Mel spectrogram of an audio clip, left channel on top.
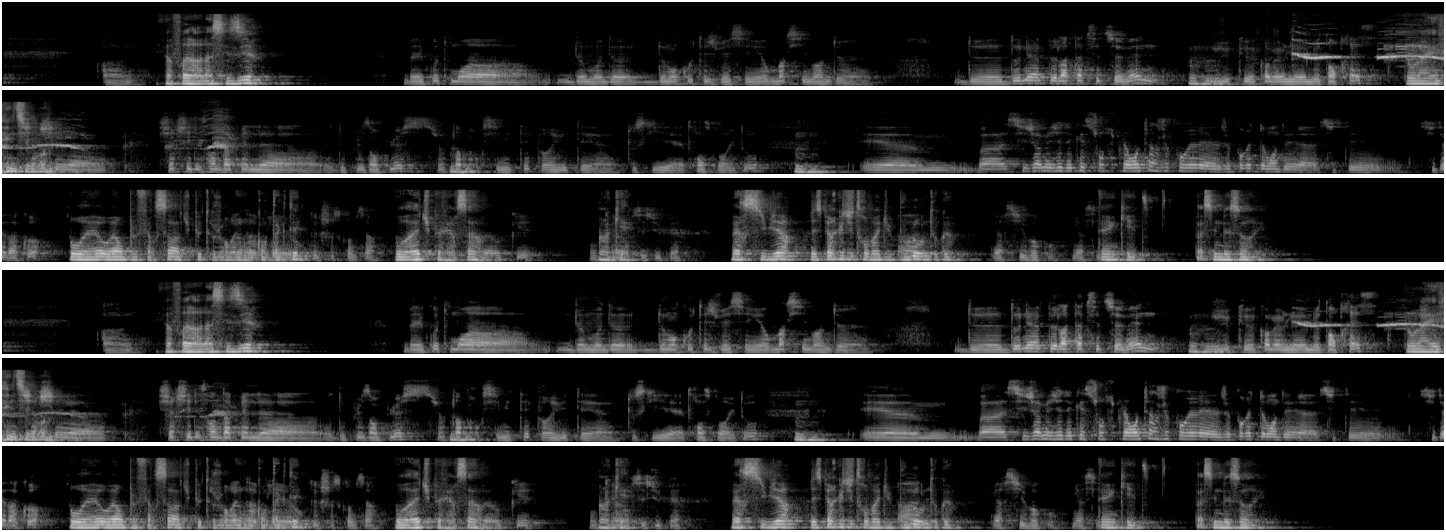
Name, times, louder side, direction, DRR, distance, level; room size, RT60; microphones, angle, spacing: voice 1, 1.0-1.4 4.0-8.7 9.0-11.6 12.0-13.7 14.2-15.5 16.0-22.5 23.0-29.3 30.9-32.6 33.6-34.2 34.7-35.6 37.8-38.1 38.7-39.9, right 2 dB, 40° right, 11 dB, 1.2 m, -31 dB
voice 2, 1.6-2.6 11.9-12.2 14.0-15.0 18.9-19.1 22.3-22.6 29.5-31.8 32.8-33.7 34.8-35.1 36.1-38.4 39.8-40.2 40.8-41.4, equal, ahead, 8 dB, 1.2 m, -23 dB
Crying sobbing / Screech, 12.9-13.5 13.7-15.2 16.1-16.7, left 5 dB, 60° left, 1.7 m, -28 dB
25.0 x 19.0 x 8.4 m, 0.83 s
head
